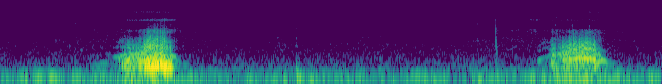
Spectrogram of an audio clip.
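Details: Sleeping cat snoring: two soft, raspy snoring breaths about four seconds apart over quiet room hum.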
